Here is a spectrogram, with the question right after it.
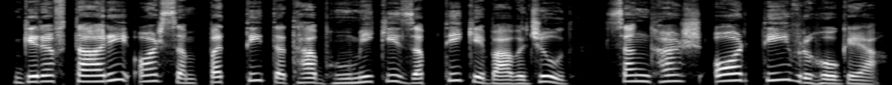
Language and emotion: Hindi, neutral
